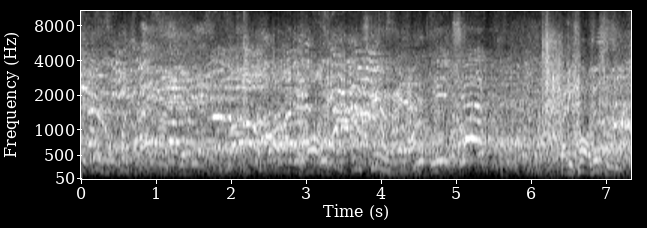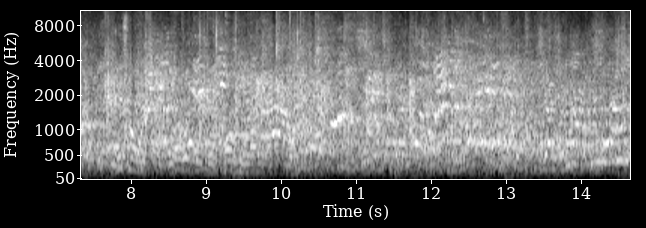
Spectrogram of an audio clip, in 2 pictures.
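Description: A crowd of young players and spectators chatter and call out in a large echoing rink.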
